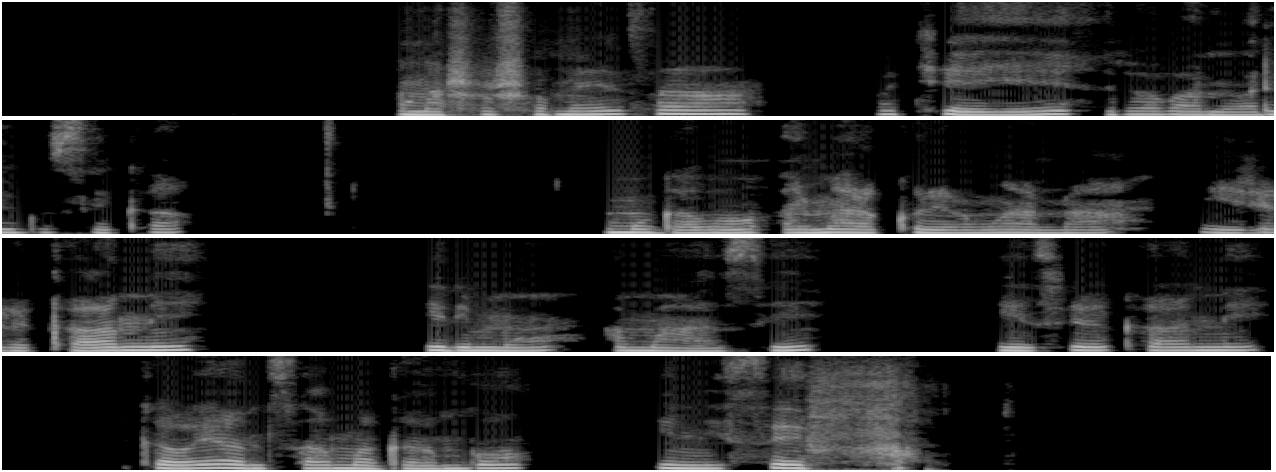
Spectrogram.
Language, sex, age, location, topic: Kinyarwanda, female, 36-49, Kigali, health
